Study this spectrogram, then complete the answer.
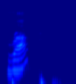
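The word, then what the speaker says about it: wrap: W is silent here, as in rap, wrong.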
